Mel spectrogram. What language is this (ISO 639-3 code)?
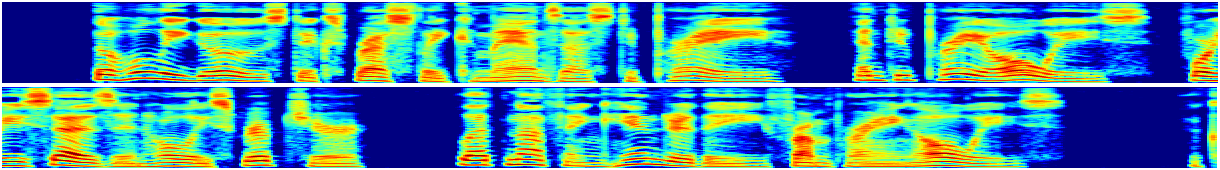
eng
